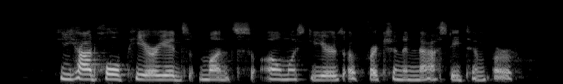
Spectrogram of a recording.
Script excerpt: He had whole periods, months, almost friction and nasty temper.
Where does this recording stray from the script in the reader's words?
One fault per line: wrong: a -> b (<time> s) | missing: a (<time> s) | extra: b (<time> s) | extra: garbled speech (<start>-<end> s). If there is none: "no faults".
extra: years of (3.1 s)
